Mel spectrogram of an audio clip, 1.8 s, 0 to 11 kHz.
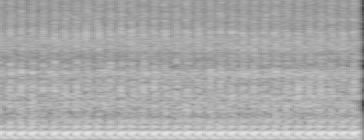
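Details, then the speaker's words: Owner-guessed 1969 Economy Power King tractor, 14 hp, single-cylinder engine, started fairly cold (choke sometimes needed), idling as low as it will go: low, steady, even thumping at about fifteen pulses a second, running very smoothly, normal idle. "But runs very, very smooth. pretty much as low as idle as you can get it."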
